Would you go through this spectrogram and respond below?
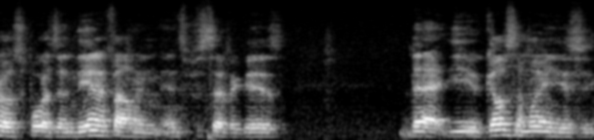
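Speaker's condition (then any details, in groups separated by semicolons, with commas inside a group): ALS; about 2 years since onset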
